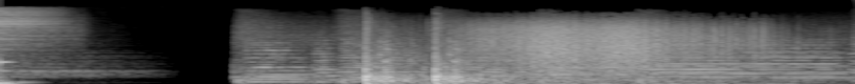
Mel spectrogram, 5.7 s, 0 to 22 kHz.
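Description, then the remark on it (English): After a moment of silence, fireworks erupt with two sharp, loud bangs followed by a dense, continuous crackling and popping that fills the air like sizzling rain. “Summers just wouldn't be the same without the snap, crackle, pop of fireworks, especially on the 4th of July.”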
